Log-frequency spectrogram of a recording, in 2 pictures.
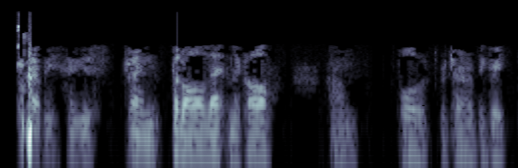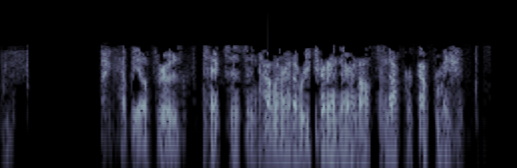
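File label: Troop 2A Dispatch, scanner audio recording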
